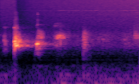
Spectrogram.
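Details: Bark-like vocal tic in the middle of an answer at a press conference, from a man with severe Tourette syndrome.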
